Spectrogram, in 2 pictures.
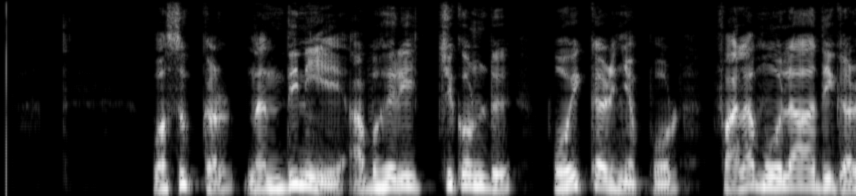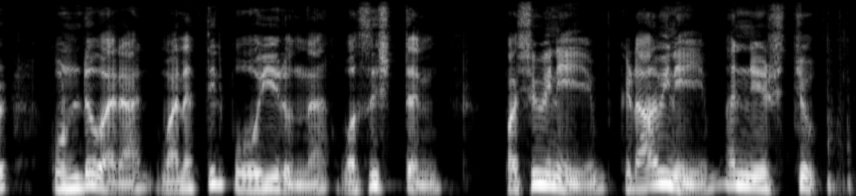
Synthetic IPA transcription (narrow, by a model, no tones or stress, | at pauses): ʋɐsukːɐɭnend̪inije̞ʔɐbɐɦɐɾit͡ɕːuɣo̞ɳɖɨ | po̞ːjkːɐɻiɲːɐpːo̞ːɭ | fʰɐlɐmuːlaːd̪iɣɐɭ | ko̞ɳɖɨʋɐɾaːnʋɐnɐt̪ːilpo̞ːjiɾunːɐʋɐsiʂʈɐn | pɐɕuʋinejumkiɽaːʋine̞ːjumɐnːe̞ːʂi̥t͡ɕːu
